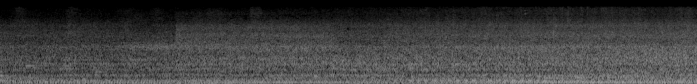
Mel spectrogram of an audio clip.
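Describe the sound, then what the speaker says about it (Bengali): Rain falls by an outdoor swimming pool in Mayapur as a dense, even hiss that holds at a constant level for the whole stretch, with no clear voices. "বৃষ্টি হচ্ছে।"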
